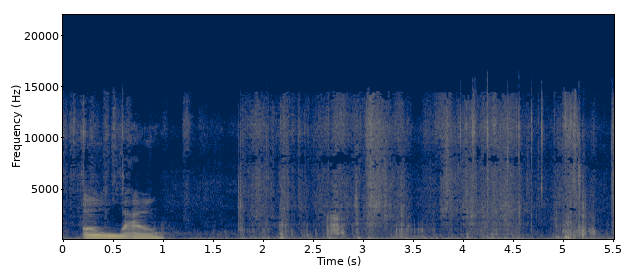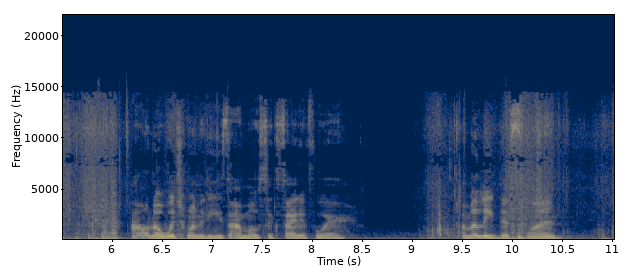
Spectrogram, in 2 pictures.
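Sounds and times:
objects being handled: 0:01.6 - 0:06.2, 0:09.1 - 0:11.0.

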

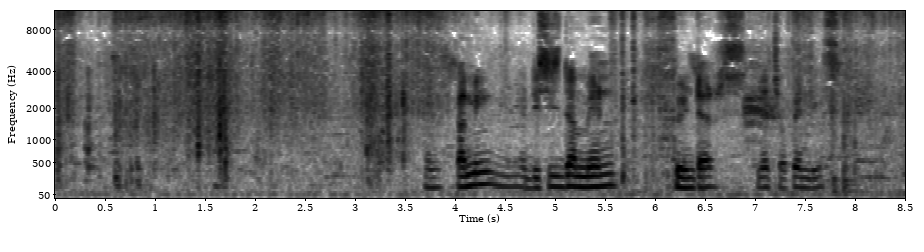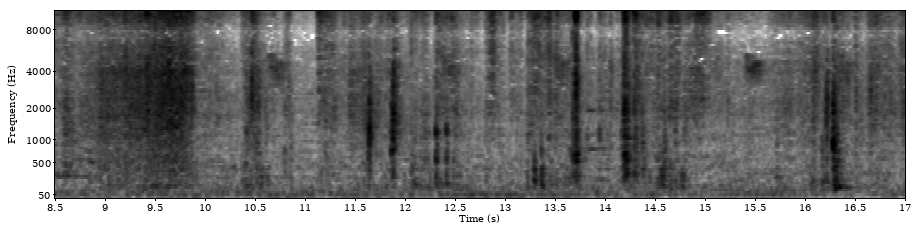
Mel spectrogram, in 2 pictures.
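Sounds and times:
cardboard and foam rustling scrape: 0:07.8 - 0:10.1.

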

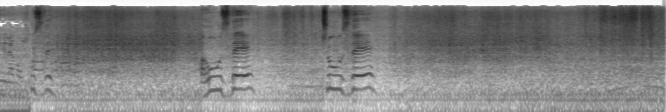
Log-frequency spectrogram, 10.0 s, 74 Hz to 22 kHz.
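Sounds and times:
car engine running: 0:00.0 - 0:10.0
tyres hissing through water: 0:00.6 - 0:10.0.

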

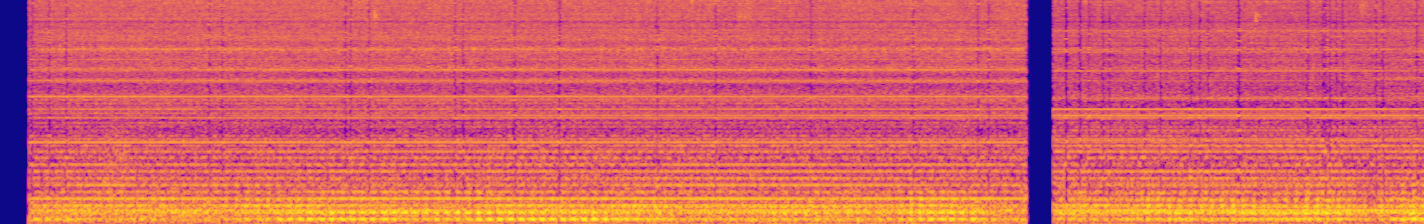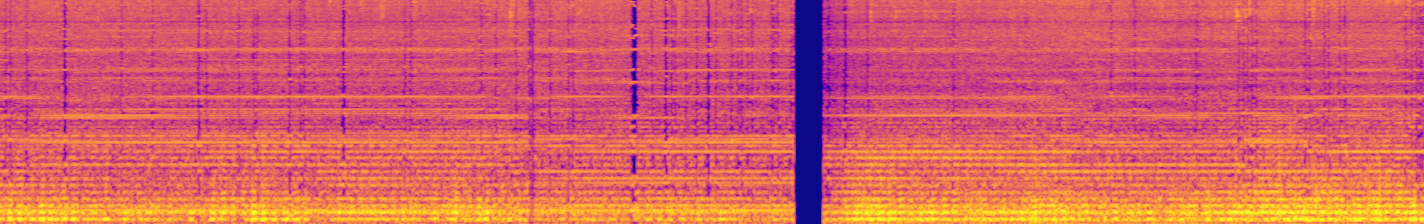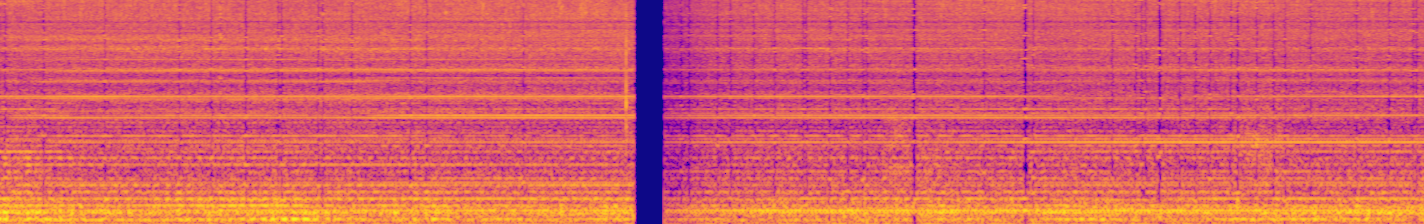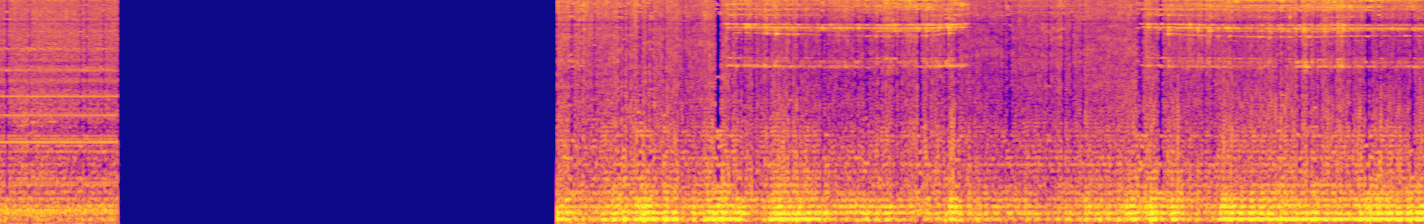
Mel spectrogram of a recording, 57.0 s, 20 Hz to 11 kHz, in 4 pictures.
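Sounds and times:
ultrasonic transducer hum and whine: 0:00.3 - 0:43.7, 0:48.3 - 0:56.9.

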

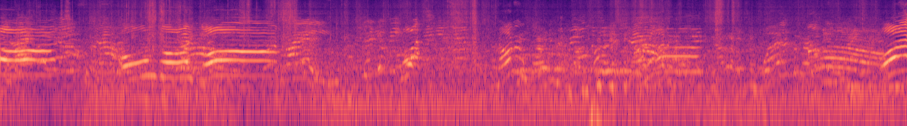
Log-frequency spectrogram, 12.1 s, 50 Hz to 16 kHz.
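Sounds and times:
background chatter: 0:00.0 - 0:12.0
children's excited calls: 0:00.0 - 0:12.0.

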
